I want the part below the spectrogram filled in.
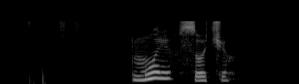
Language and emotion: Russian, neutral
